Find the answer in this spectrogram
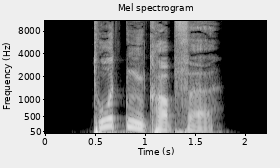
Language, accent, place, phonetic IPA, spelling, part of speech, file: German, Germany, Berlin, [ˈtoːtn̩ˌkɔp͡fə], Totenkopfe, noun, De-Totenkopfe.ogg
- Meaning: dative of Totenkopf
